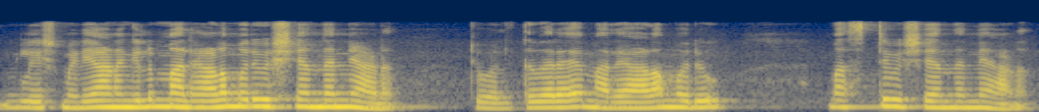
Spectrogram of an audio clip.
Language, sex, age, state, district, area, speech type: Malayalam, female, 30-45, Kerala, Palakkad, rural, spontaneous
